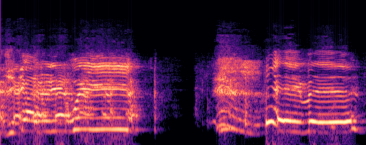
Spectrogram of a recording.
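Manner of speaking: high, drawn-out goofy stoner voice; silly high voice through laughter; Batman. Acted. Host turns the impression into a stoner joke, high-voiced. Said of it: "my Batman voice would be like".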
